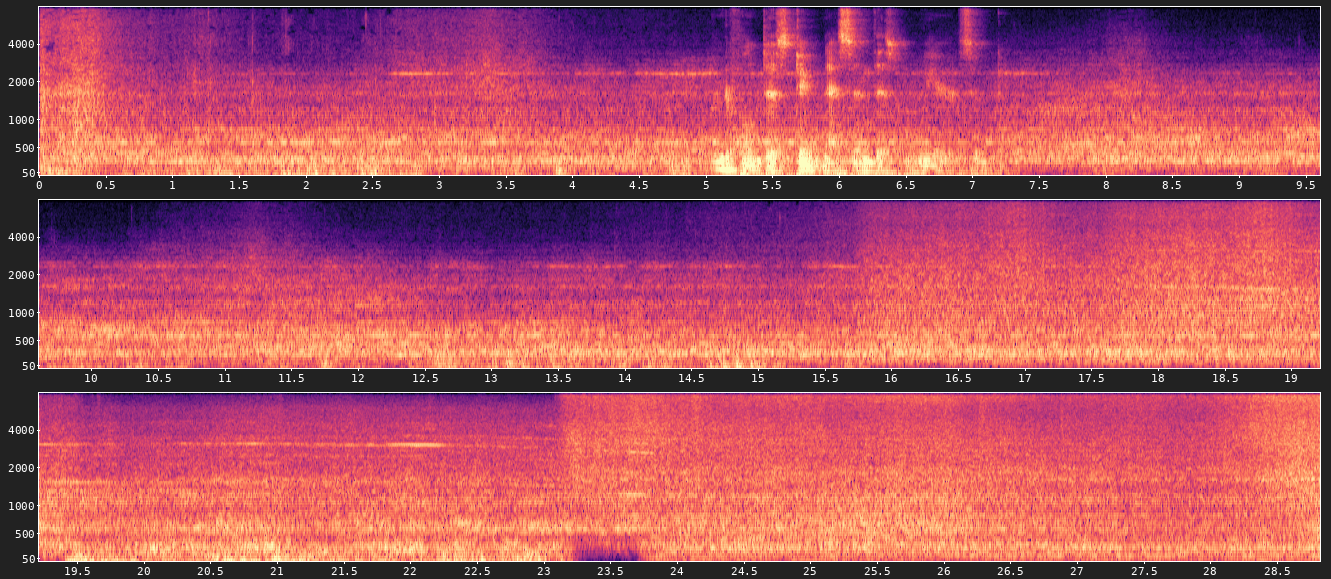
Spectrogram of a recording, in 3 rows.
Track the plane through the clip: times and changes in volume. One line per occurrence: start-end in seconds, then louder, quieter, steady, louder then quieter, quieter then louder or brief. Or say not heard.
0.0-28.7 steady.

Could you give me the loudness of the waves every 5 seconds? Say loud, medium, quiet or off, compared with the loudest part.
medium, quiet, quiet, loud, loud, loud.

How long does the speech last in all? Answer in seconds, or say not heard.
2 s.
